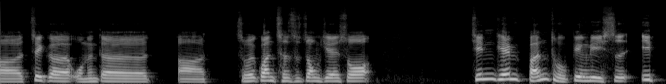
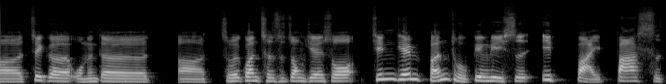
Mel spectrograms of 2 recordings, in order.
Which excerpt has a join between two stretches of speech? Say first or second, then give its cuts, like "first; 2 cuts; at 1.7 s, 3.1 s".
second; 2 cuts; at 2.1 s, 3.7 s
